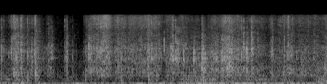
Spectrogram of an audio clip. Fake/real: real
